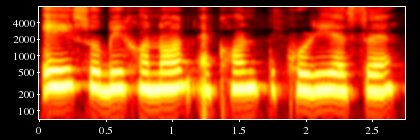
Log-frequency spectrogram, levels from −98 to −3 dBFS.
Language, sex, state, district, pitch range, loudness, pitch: Assamese, female, Assam, Kamrup Metropolitan, 235-260 Hz, -15 LUFS, 250 Hz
